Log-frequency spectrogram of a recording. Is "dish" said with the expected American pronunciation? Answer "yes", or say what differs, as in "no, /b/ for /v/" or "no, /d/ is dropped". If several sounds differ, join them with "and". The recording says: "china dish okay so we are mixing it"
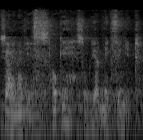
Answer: no, /s/ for /ʃ/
